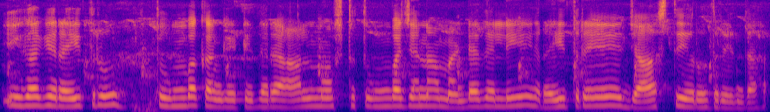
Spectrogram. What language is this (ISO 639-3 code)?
kan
